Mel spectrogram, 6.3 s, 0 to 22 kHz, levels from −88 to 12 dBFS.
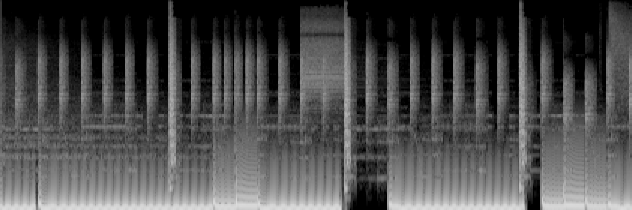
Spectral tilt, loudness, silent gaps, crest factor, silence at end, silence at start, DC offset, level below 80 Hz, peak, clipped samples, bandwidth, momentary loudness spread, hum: -4.5 dB/octave; -13 LUFS; none; 6 dB; 0 s; 0 s; under 0.1%; -8 dBFS; 0 dBFS; under 0.1%; 14 kHz; 4 LU; none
